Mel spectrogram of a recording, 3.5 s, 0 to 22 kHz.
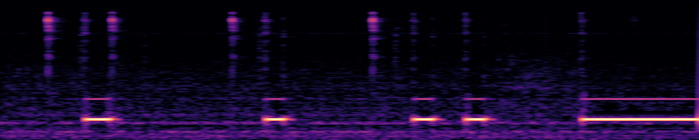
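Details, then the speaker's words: Yaesu FTdx10 with iambic paddle and internal keyer off (set for straight key): few short beeps then unbroken steady tone, only left paddle working; keyer off, paddle sends straight tone. "only the left one's working and it's just sending a straight tone essentially right now i'm set up for a straight key if that was a straight key so you have to turn the key around"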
